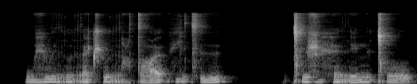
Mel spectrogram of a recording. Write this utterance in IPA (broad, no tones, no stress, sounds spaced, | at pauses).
w ɛ̤ β ɨ r u r a t͡ʃʼ u r a̤ tˤ ɐ | f j i t͡sʼ ɨ | ǀʰ i ʐ ɛ̤ h ɛ r e n ɨ ǀʰ o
